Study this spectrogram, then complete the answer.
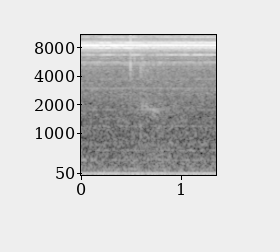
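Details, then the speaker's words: Hazeltine 2000 terminal CRT monitor, unused for over 40 years, on test with a video signal fed in, heard on the camera microphone: thin, steady high-pitched whine that never changes pitch; the usual flyback whine, nothing wrong. "it's also making some noise you can possibly hear that on the camera microphone it's not too bad just a bit of the usual wind from a monitor like this"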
